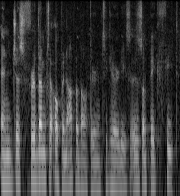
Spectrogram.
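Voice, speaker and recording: A man's voice: mid-range voice, flat delivery, fairly quick, warm tone. A man who grew up in Singapore, talking as an interview guest in an earnest, rambling way with lots of fillers. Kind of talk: casual interview chat.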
